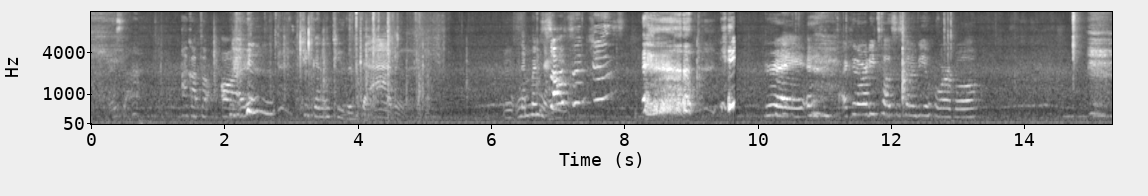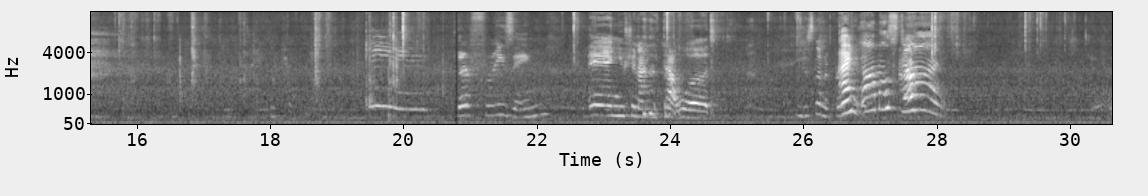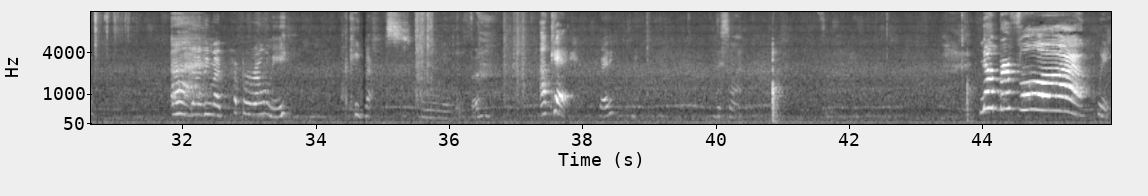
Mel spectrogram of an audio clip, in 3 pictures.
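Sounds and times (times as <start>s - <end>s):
food packaging rustling and clicking: 2.6s - 5.8s, 36.8s - 37.3s.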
